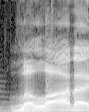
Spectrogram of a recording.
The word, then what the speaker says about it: Lallana: be mispronounced it's it's double l lallana is correct greg adam lallana so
